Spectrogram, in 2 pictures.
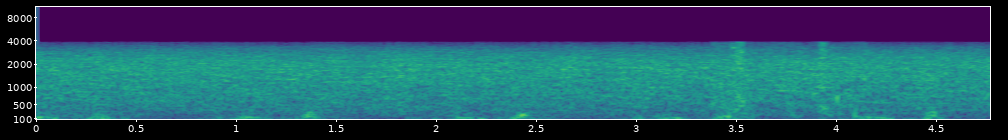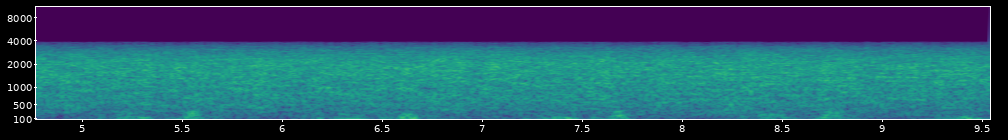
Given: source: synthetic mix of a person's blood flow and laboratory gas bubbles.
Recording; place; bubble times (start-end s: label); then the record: Doppler ultrasound of blood flow; precordium
3.37-4.16 s: bubbles
From the record:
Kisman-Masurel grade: 222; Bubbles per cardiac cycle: several, 3 to 8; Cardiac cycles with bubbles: 10 to 50%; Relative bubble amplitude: moderate (0.250 to 0.450); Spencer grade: 2 (many but less than half of the cardiac periods contain bubble signals, singularly or in groups); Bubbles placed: anywhere in the cardiac cycle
